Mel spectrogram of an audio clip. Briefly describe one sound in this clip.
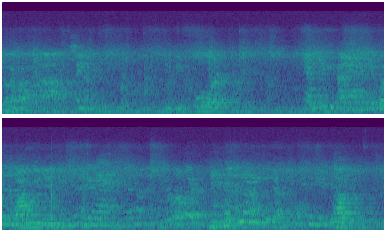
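Several adults talk and murmur at once in a large echoing room.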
